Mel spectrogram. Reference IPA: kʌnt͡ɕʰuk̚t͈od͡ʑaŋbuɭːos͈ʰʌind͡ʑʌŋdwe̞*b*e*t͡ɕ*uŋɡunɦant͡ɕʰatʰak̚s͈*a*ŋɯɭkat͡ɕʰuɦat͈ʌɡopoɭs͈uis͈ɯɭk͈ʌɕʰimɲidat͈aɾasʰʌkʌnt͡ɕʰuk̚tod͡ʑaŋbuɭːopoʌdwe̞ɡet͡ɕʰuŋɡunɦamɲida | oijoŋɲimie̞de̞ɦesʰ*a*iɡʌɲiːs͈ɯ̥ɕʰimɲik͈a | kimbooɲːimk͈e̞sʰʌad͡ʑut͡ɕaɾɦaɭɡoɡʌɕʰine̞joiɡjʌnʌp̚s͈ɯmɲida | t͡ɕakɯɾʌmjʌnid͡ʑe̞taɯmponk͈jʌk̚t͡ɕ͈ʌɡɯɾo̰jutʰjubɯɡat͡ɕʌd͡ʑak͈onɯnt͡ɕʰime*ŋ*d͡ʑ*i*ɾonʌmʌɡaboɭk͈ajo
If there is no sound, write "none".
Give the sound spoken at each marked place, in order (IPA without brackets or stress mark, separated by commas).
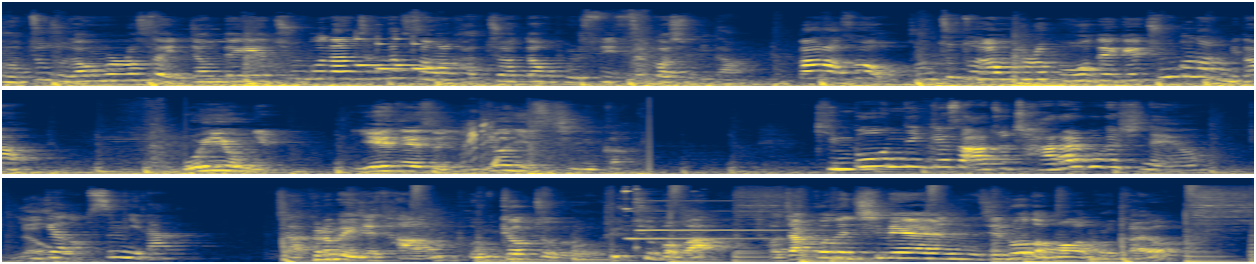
ɡ, t͡ɕʰ, ʌ, ʌ, n, i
